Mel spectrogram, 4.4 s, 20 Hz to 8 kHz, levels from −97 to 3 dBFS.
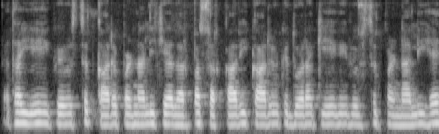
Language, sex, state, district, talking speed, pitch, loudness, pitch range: Hindi, female, Uttar Pradesh, Hamirpur, 205 wpm, 180 Hz, -16 LUFS, 175-190 Hz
